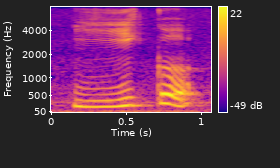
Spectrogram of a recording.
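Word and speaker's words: 一个: We don't say Yi Ge, but we say Yi Ge.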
